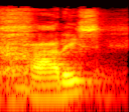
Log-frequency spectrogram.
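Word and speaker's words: χάρις: palabra carisma, charis, se escribe charis, pero se pronuncia charis.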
